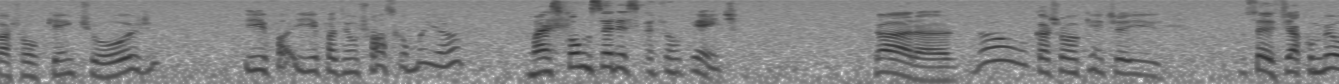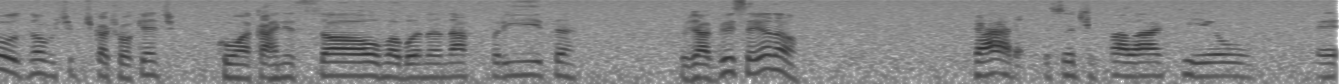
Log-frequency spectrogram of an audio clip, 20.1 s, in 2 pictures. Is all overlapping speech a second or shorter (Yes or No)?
Yes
